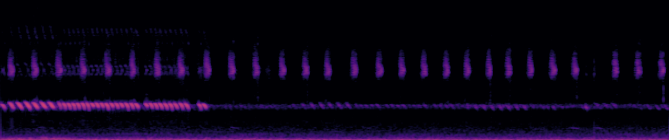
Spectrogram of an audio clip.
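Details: Insects calling in a Japanese autumn: a buzzy high trill opens then fades, leaving regular sharp pulses about four per second over low background noise.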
